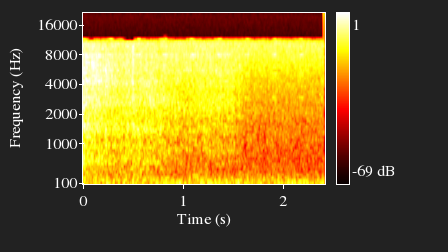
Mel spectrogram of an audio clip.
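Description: Steady low hum under an even hiss, with a brief rustle at the very start.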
